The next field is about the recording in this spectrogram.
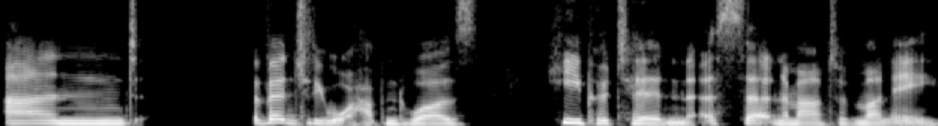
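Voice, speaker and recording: On a very clean recording with a silent background, a woman with a Southern English accent speaks at a medium pitch with fairly even intonation. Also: dry, close sound with no echo. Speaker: YouTube English teacher and entrepreneur. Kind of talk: podcast interview.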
